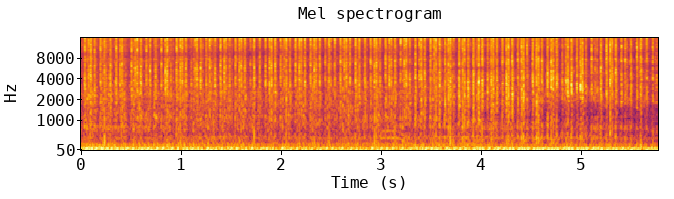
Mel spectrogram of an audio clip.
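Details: Supercharged, intercooled 512 big-block Chevy with Dart block and heads, roller lifters, Dominator EFI: loud, lumpy idle with a steady, even beat and no misses or knocks; running healthy.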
